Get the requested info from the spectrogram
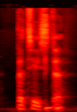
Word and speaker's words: Bautista: am I saying his name right? Is it Bautista or Bautista? – Bautista.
